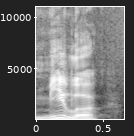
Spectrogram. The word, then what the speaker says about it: Miele: And I figured out the proper pronunciation of the company is Miele when I called.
